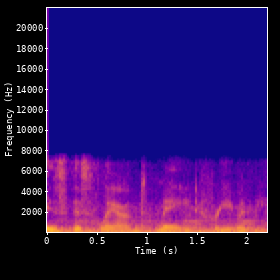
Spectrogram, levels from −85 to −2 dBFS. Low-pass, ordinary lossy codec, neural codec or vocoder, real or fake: 7.2 kHz; Opus, 16 kbps; none; real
